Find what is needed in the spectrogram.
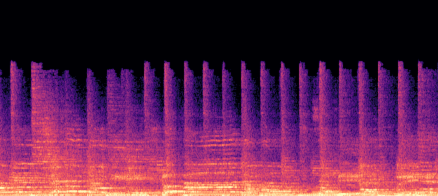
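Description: A small amateur band playing a song live: a woman singing over electric guitar, electric keyboard and drum kit, with cymbal strokes keeping a steady beat.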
